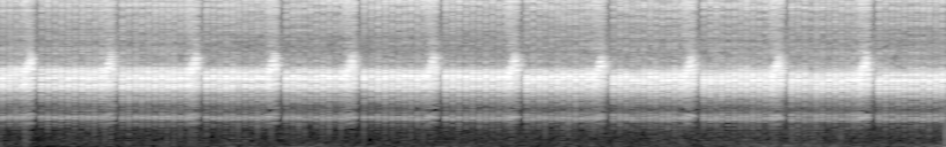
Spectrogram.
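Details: Large brown cicada (Aburazemi, Graptopsaltria nigrofuscata) in Japan, calling from a persimmon tree: a harsh, continuous sizzling buzz, high and dense, with brief stronger pulses roughly every two-thirds of a second, steady throughout.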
